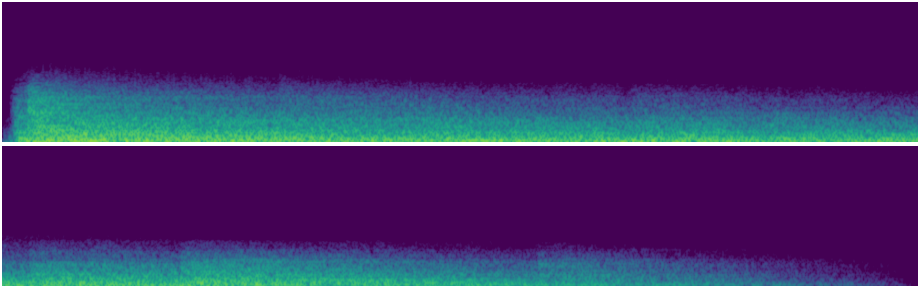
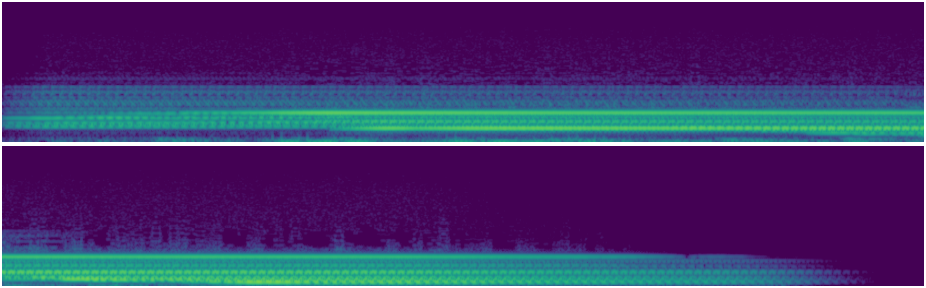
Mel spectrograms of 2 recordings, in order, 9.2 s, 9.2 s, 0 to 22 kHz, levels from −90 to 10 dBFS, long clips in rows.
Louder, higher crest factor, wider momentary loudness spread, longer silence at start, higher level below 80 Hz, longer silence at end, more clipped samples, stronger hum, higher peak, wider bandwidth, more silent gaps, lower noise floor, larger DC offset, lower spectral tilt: about the same, -20 LUFS vs -18 LUFS; about the same, 16 dB vs 14 dB; about the same, 15 LU vs 14 LU; about the same, 0.05 s vs 0 s; first, -20 dBFS vs -46 dBFS; first, 1.15 s vs 0.85 s; neither; neither; about the same, -2 dBFS vs -4 dBFS; about the same, 2 kHz vs 1.9 kHz; neither; first, -62 dBFS vs -55 dBFS; neither; first, -15.5 dB/octave vs -13 dB/octave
